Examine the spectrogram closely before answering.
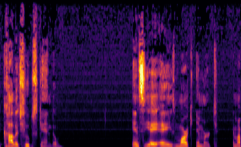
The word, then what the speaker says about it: Emmert: well amid to college hoops scandal NCAA's Mark Emmert am i pronouncing that correct brother rich Emmert emirate you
